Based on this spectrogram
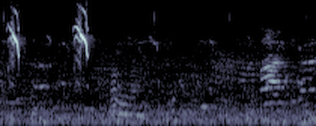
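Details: Baby chicks chirping: two loud, high, sharply falling peeps about a second apart, followed by quiet murmuring and a softer, lower chirp near the end over faint background noise.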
